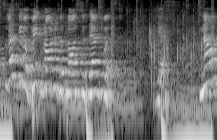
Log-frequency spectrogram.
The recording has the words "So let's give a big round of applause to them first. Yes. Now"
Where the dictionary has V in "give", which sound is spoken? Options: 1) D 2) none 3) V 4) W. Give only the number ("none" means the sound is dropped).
3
